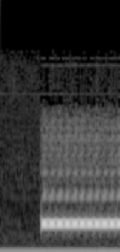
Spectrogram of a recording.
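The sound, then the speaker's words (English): A steady electronic telephone tone cuts in abruptly after a moment of near silence and holds loud and unbroken to the end, as a call is placed again after the previous caller was lost. “Lost the caller, no problem. I'll click and connect again.”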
